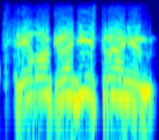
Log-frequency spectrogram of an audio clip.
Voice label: voice message machine gunner wounded, crew tanks russian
